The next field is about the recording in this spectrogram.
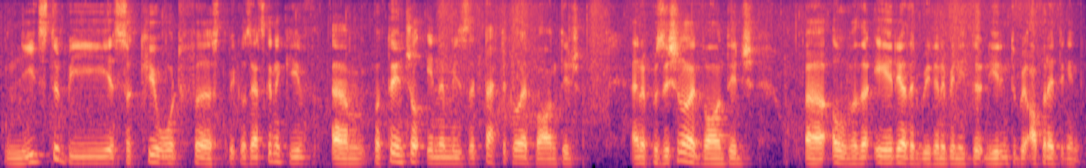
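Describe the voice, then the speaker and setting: A South African man hosting his gaming channel, calmly explaining tactics over gameplay with frequent pauses. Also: lowish voice, a little hiss or hum. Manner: measured, instructional, with frequent "um" and "uh" pauses. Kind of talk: gameplay commentary.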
